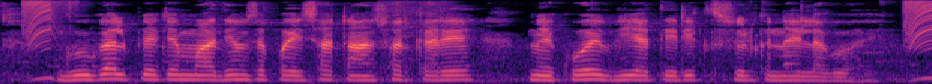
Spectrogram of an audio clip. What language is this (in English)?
Magahi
